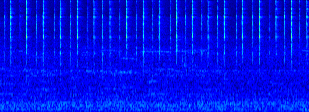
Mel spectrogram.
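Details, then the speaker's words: Old wind-up clock under repair: crisp ticking about three per second keeps running after a tap, then falters and stops; the movement stalls intermittently and needs a tap to restart. "and it stops just one little tap and it goes back"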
